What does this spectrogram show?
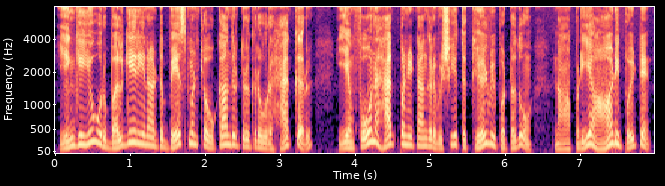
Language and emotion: Tamil, surprised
